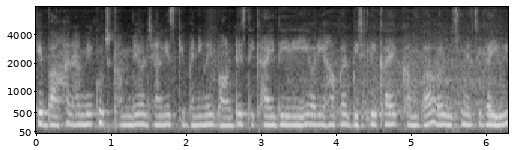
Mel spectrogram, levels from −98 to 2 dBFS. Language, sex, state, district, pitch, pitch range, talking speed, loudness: Hindi, male, Chhattisgarh, Balrampur, 220 Hz, 210-225 Hz, 265 wpm, -19 LUFS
